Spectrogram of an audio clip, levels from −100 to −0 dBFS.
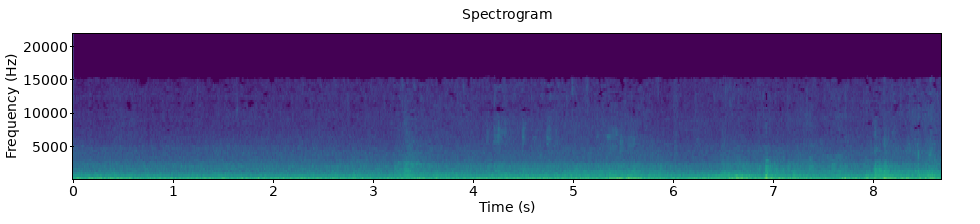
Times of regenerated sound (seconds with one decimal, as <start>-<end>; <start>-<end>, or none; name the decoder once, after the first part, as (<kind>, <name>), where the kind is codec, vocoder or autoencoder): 0.0-4.9 (vocoder, BigVGAN v2); 5.4-6.0; 7.6-8.7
